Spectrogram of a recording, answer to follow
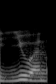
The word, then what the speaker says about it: Yoann: signaler parce que c'est j'allais dire Joannès goupille mais pas du tout c'est Yoann en fait ça se prononce c'est un auteur qu'on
